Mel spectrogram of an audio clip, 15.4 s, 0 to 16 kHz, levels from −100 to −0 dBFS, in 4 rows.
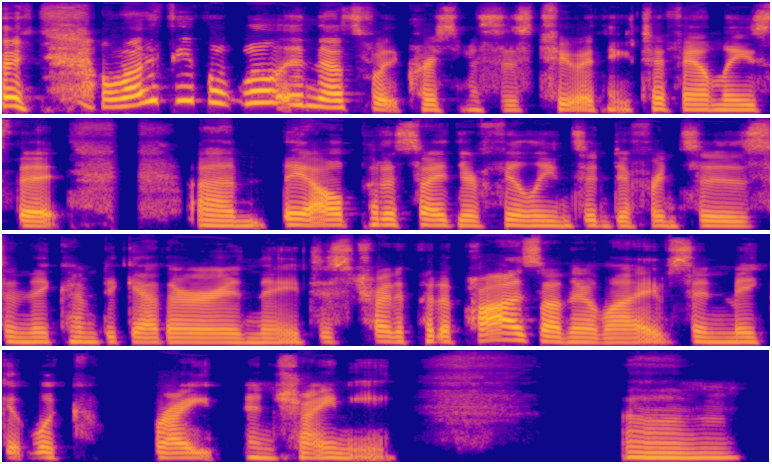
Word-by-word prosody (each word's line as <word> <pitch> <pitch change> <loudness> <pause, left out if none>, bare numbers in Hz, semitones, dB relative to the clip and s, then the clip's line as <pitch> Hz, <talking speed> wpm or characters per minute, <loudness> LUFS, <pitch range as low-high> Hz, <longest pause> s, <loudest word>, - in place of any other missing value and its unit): I 275 -3 +9 0.4
A - - +3
lot 280 - +8
of 450 - +5
people 450 -4 +3
well, 385 +2 +6
and 305 -4 +2
that's 230 -1 +4
what - - -1
Christmas 155 -2 -4
is 150 - -4
too, 170 - -3
I - - +1
think, 170 -2 -10
to 180 -1 -1
families 160 -1 0
that, 155 -2 +3 0.7
um, 160 -2 0
they 185 - +5
all 180 0 +5
put 190 +1 -5
aside 175 -2 +1
their 165 -1 -1
feelings, 160 -1 -3
and 165 -3 -5
differences, 150 0 -3
and 155 -3 -4
they 150 0 -3
come 155 0 -6
together, 145 -1 -1
and 140 -1 -2
they 140 0 -4
just 150 -1 -3
try 165 - 0
to 155 - -3
put 175 - -2
a - - +1
pause 190 +3 +5
on 160 -2 +4
their 145 -1 -1
lives, 140 0 0
and 150 -3 -3
make 150 0 -4
it - - -4
look 170 -1 -3 0.4
bright 155 -1 +1
and 155 -3 -5
shiny. 155 0 -2 1.2
Um, 155 -1 -2
160 Hz, 190 wpm, -21 LUFS, 150-175 Hz, 1.2 s, I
